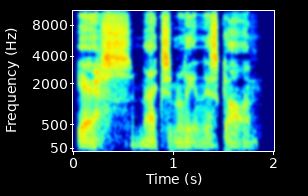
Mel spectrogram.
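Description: Man as a deep-voiced, solemn, stern father. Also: level tone, gravelly, husky, no echo, clean studio sound, exaggerated voice. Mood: grave. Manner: grave, formal, measured. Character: solemn, stern father, grave and controlled wizard. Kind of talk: dramatic audiobook character acting.

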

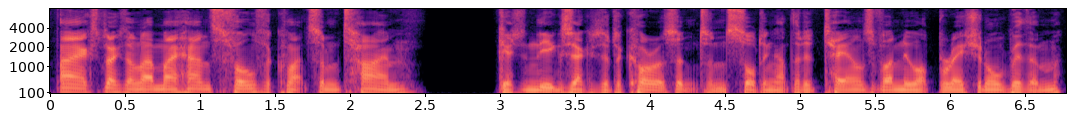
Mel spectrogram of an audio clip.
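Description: A man's voice: fairly low pitch, steady tone, fast talker, no room sound, studio quality, lightly acted. A man voicing a reserved middle-aged naval officer with formal, polite phrasing, in an audiobook story. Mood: reserved, resigned.

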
